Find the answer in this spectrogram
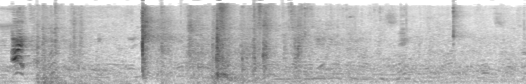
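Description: A man shouts a short, sharp command, followed by a low thud and then two sharp knocks, about two and three seconds in. The knocks come from a wooden float rehearsal frame as the crew under it handle it.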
